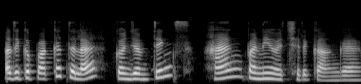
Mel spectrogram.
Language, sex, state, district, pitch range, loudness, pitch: Tamil, female, Tamil Nadu, Nilgiris, 225-300 Hz, -16 LUFS, 265 Hz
